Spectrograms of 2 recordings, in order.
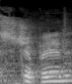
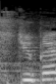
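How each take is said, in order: First: The t sounds like ch. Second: The t is a plain t sound.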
